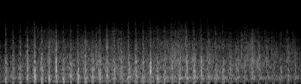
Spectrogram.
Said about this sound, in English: That's the sound of a helicopter whizzing around above us, ready to test the local sheep for pneumonia and other indicators of herd health.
